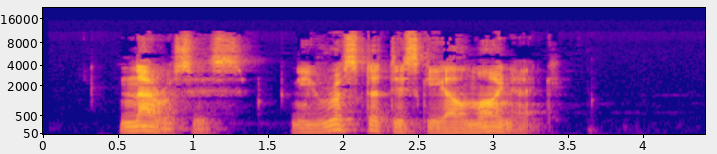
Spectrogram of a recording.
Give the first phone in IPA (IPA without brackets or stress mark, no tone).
n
